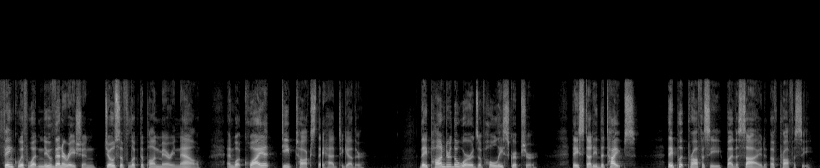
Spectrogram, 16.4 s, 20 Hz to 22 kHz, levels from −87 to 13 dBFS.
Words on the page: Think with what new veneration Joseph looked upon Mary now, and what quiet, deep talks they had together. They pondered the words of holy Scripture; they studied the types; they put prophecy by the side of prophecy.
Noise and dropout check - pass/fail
fail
